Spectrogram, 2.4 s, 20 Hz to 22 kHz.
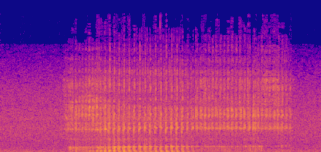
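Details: A single buzzing, fluttering snore lasting under two seconds, from a 3D animation about how to stop snoring.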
